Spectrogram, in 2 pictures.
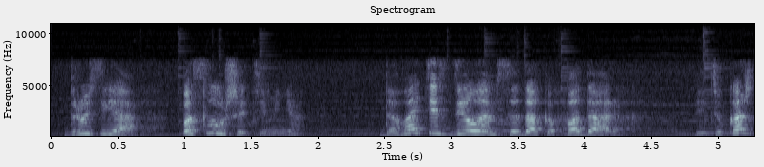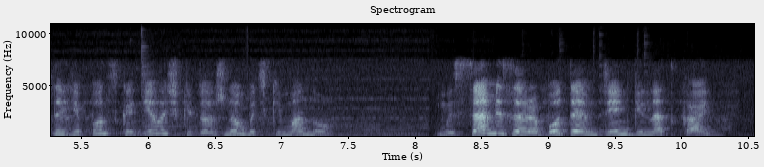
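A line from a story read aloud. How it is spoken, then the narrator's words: Loud, enthusiastic exclamation. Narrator (Russian): громко и воодушевленно воскликнула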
